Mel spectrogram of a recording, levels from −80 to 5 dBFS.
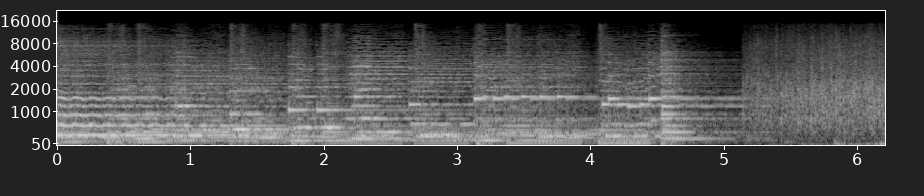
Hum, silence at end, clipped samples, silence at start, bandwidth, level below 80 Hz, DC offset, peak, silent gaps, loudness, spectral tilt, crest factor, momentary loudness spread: none; 0 s; under 0.1%; 0 s; 15 kHz; -34 dBFS; under 0.1%; -4 dBFS; none; -15 LUFS; -5 dB/octave; 12 dB; 12 LU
